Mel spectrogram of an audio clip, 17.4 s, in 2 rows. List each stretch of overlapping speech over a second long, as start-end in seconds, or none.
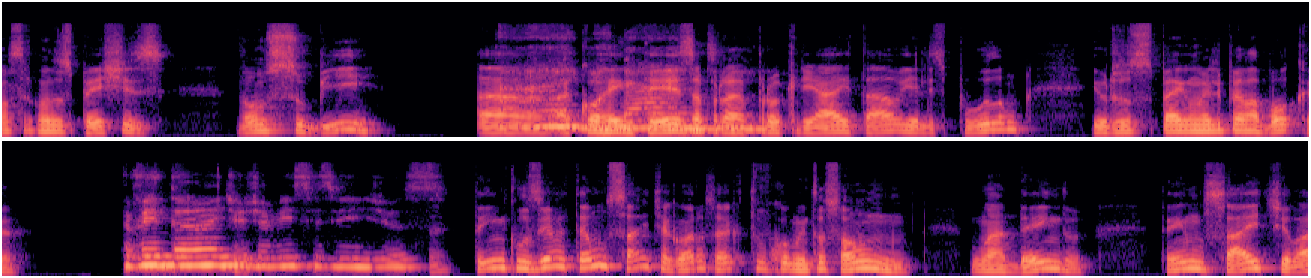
3.4-4.9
